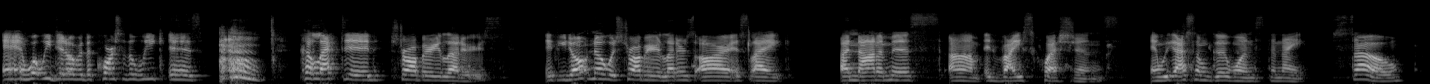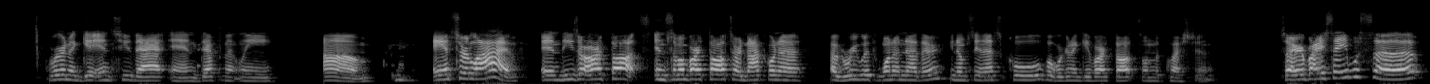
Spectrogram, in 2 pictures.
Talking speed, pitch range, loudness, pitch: 185 wpm, 180-235 Hz, -26 LUFS, 205 Hz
